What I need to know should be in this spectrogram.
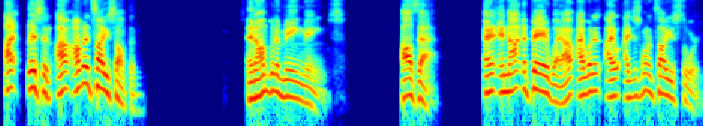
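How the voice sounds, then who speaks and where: A middle-aged man with a Philadelphia accent hosting a live stream, talking in an animated, repetitive way full of stammered restarts. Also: on the high side, fairly quick, pauses often, no room sound, studio quality. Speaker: show host.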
